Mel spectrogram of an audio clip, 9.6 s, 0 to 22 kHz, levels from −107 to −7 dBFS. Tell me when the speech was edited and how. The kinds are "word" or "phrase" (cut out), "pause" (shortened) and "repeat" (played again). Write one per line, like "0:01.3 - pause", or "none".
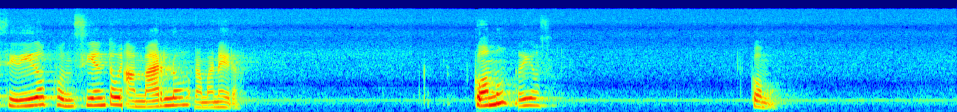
0:01.2 - word
0:02.0 - phrase
0:05.2 - phrase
